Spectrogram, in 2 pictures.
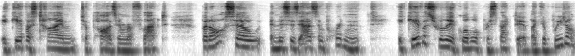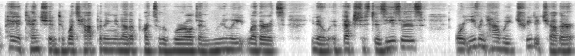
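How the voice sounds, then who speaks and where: A woman with an American accent speaks at a fairly quick pace in a very deep, low voice that is somewhat breathy, her pitch varying in an ordinary way. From United States. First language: Spanish. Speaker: impact investment fund manager. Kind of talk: interview.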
